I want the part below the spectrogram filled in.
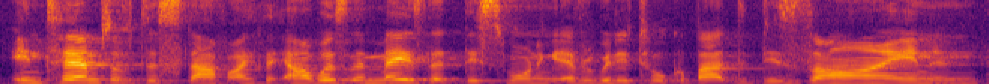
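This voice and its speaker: Woman panelist, emphatic, many fillers, voice going hoarse, mid pitch. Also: steady tone, fairly quick, fairly bright tone. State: losing her voice. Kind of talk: conference panel discussion.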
